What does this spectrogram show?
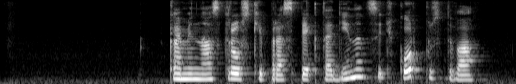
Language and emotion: Russian, neutral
